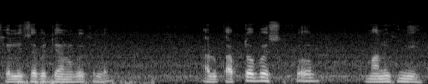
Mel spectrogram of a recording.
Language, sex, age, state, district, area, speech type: Assamese, male, 45-60, Assam, Lakhimpur, rural, spontaneous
